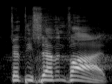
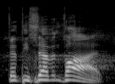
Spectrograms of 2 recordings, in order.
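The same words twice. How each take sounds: The two takes are said the same way.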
